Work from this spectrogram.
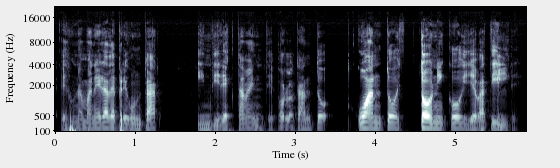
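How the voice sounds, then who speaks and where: A man's voice: medium pitch, normal speed, clear, resonant tone. A man from Spain with a Peninsular Spanish accent, teaching a grammar lesson step by step and checking in with his students. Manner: explains step by step, checks in with "¿vale?".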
